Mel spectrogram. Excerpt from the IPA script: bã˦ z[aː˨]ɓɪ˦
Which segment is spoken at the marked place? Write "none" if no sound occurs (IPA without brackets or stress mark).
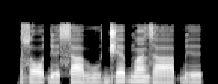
aː˨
